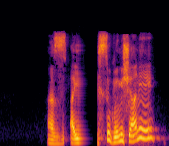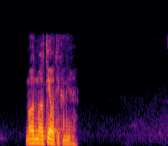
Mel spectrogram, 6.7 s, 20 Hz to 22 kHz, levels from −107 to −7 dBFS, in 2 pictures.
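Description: From 1.57 to 1.97 s the speech stalls into a fading buzz or hiss and then about 170 ms of silence, before resuming exactly where it stopped with nothing lost. This call audio freeze is likely from delayed packets emptying the jitter buffer, pushing everything after it about 375 ms later.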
